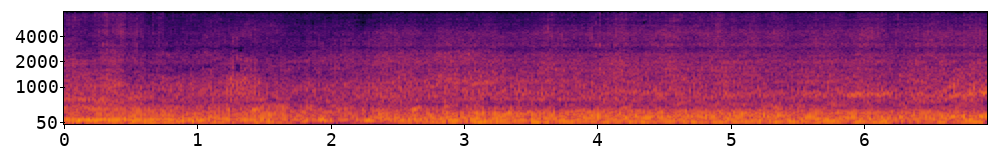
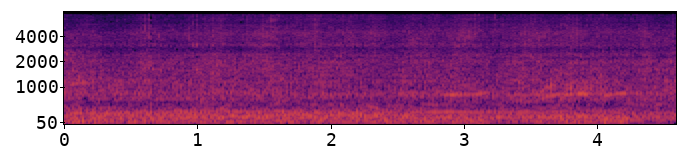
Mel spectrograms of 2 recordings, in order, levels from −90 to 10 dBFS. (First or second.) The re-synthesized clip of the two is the first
